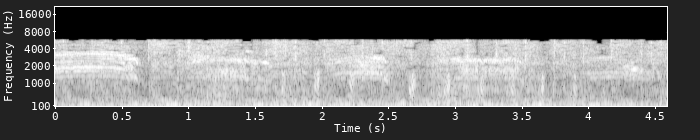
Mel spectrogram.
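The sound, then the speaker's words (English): Monkeys screech and chatter loudly over a dense, rumbling background, several shrill, wavering calls overlapping and sliding up and down in pitch without pause. “How did these monkeys get in here?”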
